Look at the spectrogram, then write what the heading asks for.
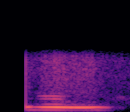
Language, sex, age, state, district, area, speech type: Urdu, female, 60+, Bihar, Khagaria, rural, conversation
